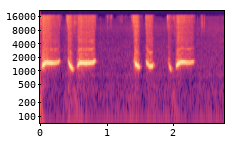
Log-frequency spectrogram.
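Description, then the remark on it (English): A man whistles a short, bright tune of gliding notes in two quick phrases separated by a brief pause, clear with no talking. “And then all of a sudden, the guy that was making that sound, I was staring at him whistling.”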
